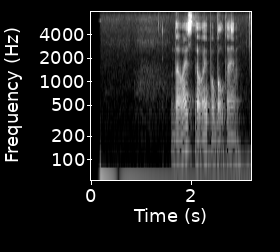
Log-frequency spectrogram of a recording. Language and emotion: Russian, neutral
